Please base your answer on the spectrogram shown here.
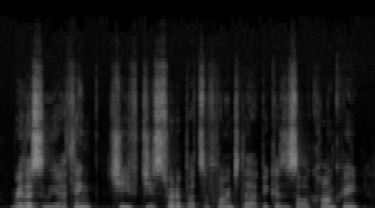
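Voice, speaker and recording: A building designer's software design tutorial comes out in a flat, low-pitched voice that's hoarse, scratchy and fading. He works through it aloud, with lots of pauses and fillers along the way.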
